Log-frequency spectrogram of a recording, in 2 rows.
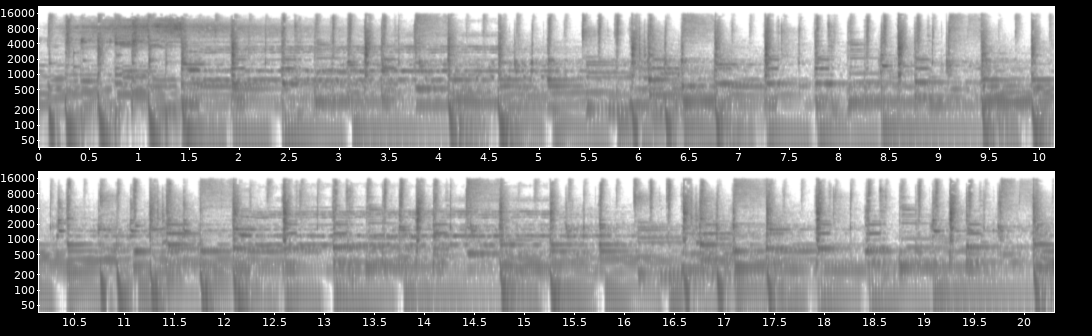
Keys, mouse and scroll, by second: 0.1 click, 2.2 right click, 3.4 click, 7.7 click, 10.2 click, 18.4 click, 19.6 v.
